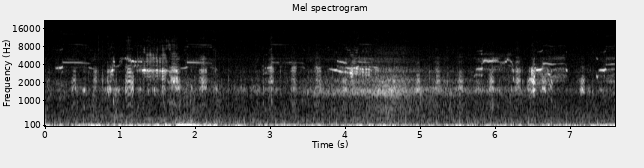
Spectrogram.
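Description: Gulls calling in a flock, many short harsh squawks from several birds at once, with a few longer wavering calls about four seconds in.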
